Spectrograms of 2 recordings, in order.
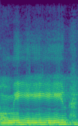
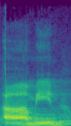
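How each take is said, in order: First: The word is drawn out long and melodiously. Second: The word is said at moderate, short length.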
